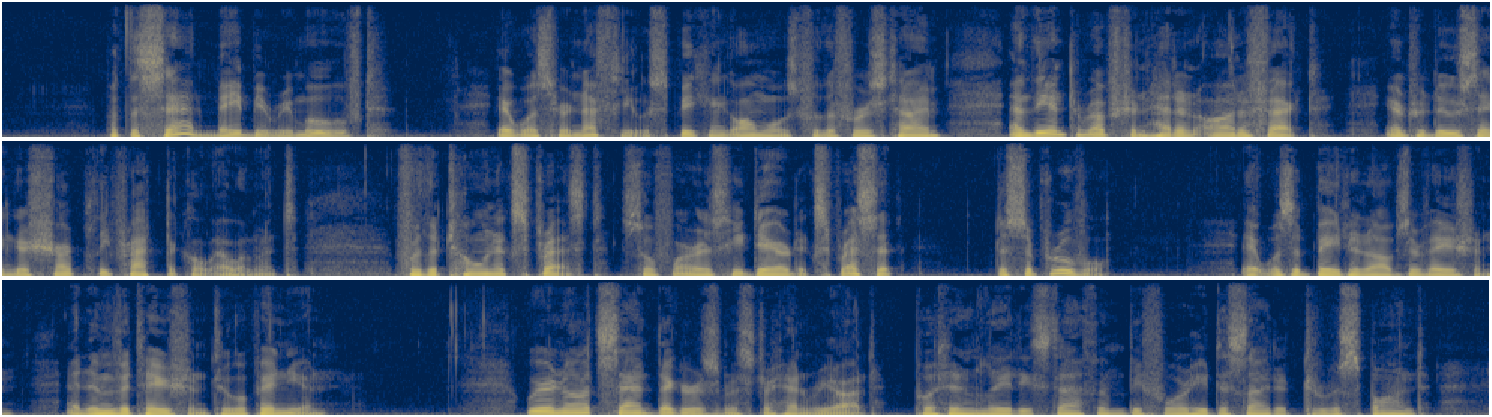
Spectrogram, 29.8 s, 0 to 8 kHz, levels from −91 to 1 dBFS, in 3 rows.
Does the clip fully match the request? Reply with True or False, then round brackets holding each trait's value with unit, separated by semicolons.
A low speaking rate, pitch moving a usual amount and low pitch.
True (130 wpm; 4.3 semitones; 115 Hz)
